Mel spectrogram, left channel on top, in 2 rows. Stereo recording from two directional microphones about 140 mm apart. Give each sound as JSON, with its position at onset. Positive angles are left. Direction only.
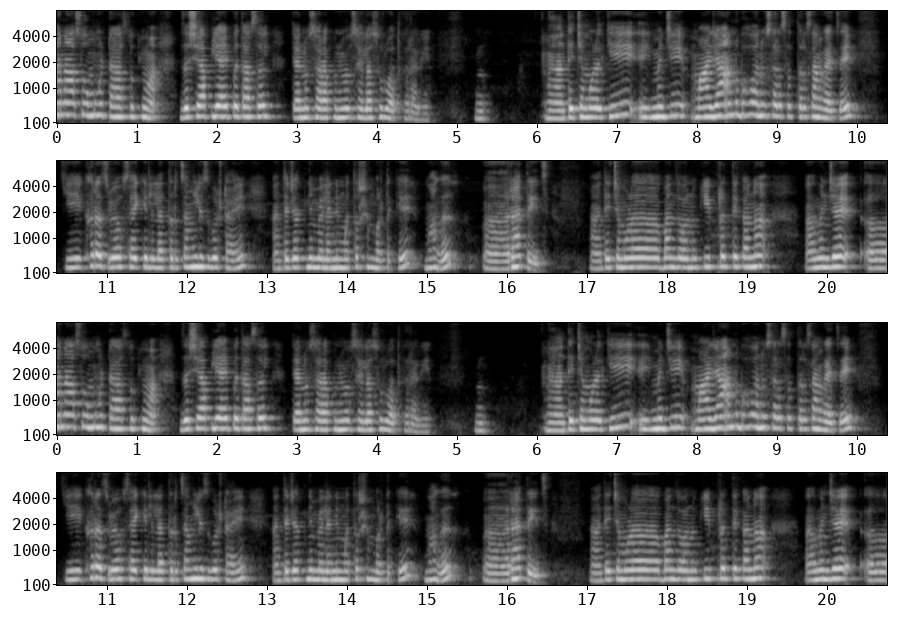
{"t": 0.0, "sound": "a woman's voice", "side_deg": -20}
{"t": 6.1, "sound": "a woman's voice", "side_deg": -20}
